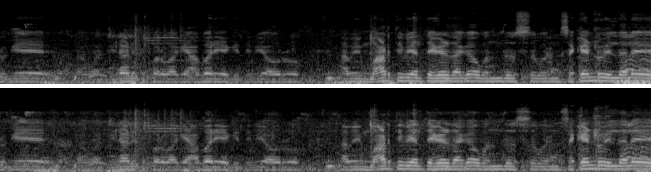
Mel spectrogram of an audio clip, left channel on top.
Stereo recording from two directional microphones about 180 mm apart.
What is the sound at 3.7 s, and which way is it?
A man's voice, 20° left (ahead or behind).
